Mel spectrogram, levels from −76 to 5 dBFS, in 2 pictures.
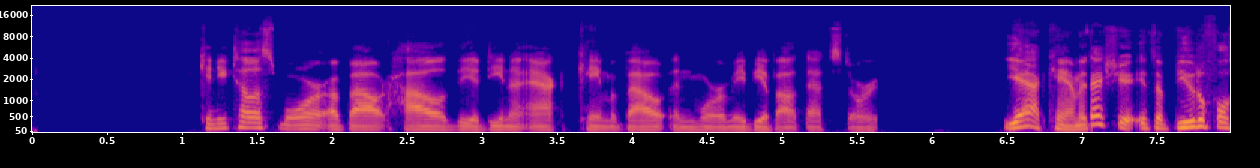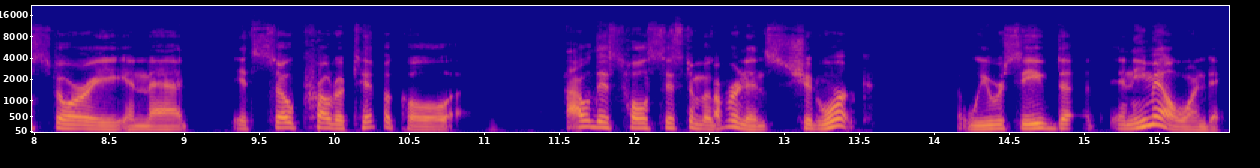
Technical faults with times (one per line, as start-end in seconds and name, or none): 5.58-5.64 compressed frames skipped
7.02-7.06 compressed frames skipped
12.50-12.55 compressed frames skipped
